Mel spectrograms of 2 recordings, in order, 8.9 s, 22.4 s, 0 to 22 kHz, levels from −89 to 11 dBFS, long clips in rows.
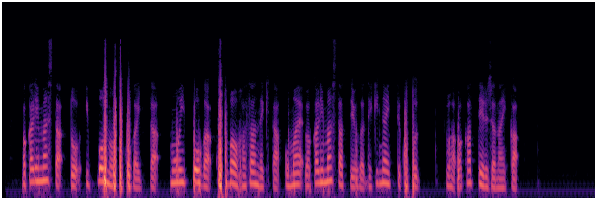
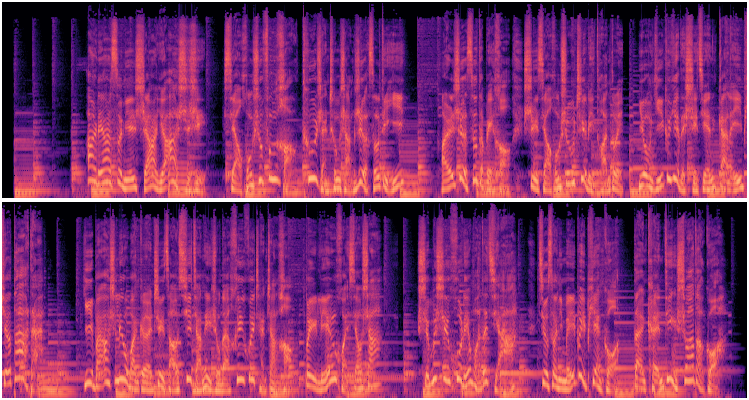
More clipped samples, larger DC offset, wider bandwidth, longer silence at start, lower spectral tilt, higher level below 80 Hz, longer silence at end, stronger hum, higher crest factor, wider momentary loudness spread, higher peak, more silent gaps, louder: neither; neither; second, 7.4 kHz vs over 20 kHz; first, 0.3 s vs 0.15 s; first, -8.5 dB/octave vs -4 dB/octave; second, -52 dBFS vs -26 dBFS; first, 1.2 s vs 0.25 s; first, 50 Hz at -50 dBFS vs none; first, 24 dB vs 12 dB; first, 14 LU vs 7 LU; about the same, 0 dBFS vs 0 dBFS; neither; second, -24 LUFS vs -11 LUFS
